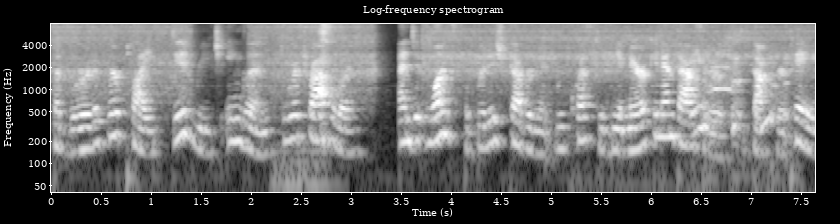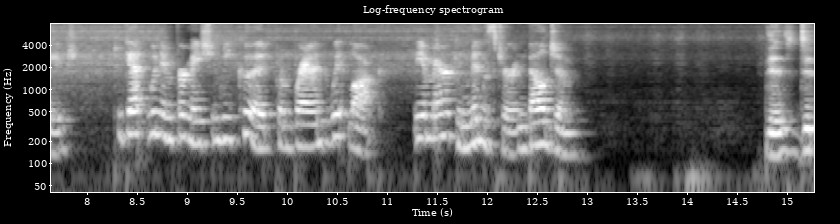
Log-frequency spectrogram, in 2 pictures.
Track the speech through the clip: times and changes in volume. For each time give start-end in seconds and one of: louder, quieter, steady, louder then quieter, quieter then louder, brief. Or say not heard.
0.0-12.9 steady
14.8-15.2 brief.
